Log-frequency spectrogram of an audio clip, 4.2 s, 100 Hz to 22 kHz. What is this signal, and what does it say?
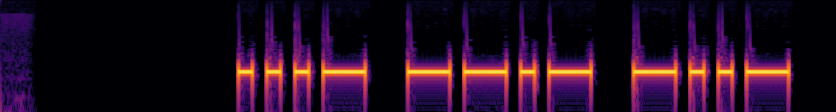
Morse code, heard as a keyed tone, about 17 wpm, 700 Hz. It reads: VQX
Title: USA Call Sign Postfixes - 3 Letters 17wpm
